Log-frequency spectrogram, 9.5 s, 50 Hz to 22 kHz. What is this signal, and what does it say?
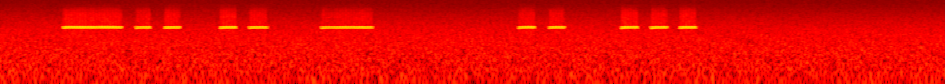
Morse code, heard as a whistle, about 8 wpm. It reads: DIT IS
